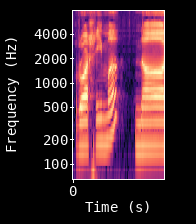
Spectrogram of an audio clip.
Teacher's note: اور رحمنا، رحمنا، را پہ زبر ہے تو را کو موٹا پڑھیں گے۔ رحمنا، نا کو 2 حرکات لمبا کریں گے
